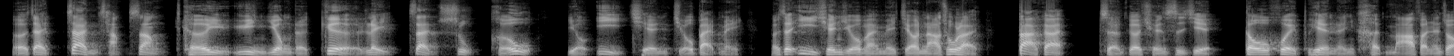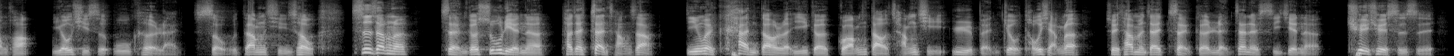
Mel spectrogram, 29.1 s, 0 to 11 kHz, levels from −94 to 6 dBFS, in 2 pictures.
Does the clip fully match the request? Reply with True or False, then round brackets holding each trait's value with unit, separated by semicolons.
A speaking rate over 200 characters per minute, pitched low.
True (225 characters per minute; 130 Hz)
